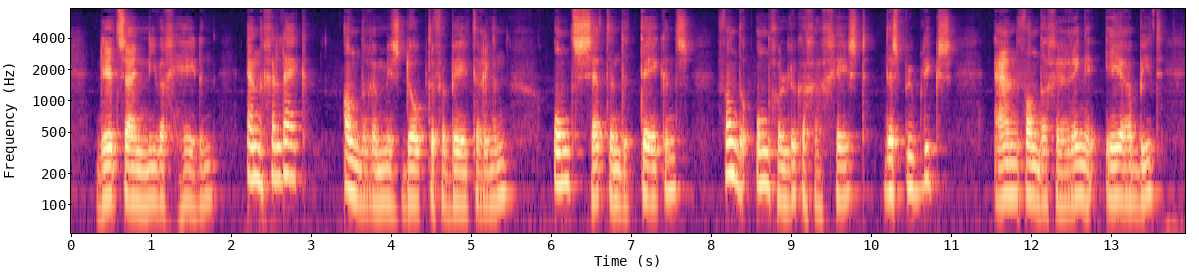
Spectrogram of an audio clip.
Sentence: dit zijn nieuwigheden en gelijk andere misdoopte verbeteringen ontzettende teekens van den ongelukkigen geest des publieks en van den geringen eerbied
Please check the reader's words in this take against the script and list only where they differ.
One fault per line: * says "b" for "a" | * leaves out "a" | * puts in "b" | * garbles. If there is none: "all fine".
all fine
